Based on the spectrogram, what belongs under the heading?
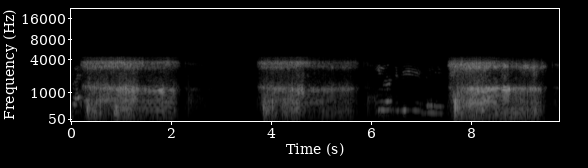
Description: Muito croto! filmei meu pai roncando... Muito bizarro! hauhauahua!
